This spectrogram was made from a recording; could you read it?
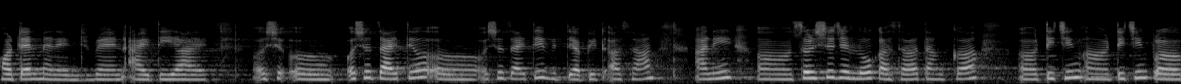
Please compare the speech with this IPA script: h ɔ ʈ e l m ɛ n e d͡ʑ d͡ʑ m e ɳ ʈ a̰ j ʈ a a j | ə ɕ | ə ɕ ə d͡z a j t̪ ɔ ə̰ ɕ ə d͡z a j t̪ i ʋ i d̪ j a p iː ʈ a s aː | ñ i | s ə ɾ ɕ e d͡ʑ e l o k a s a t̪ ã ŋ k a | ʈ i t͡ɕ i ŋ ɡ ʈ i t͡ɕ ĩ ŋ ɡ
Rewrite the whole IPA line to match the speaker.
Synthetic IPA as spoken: h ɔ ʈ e l m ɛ n e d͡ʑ d͡ʑ m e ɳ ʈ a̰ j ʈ i a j | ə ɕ | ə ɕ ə d͡z a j t̪ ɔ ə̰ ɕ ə d͡z a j t̪ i ʋ i d̪ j a p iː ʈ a s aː | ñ i | s ə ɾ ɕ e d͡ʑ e l o k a s a t̪ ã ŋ k a | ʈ i t͡ɕ i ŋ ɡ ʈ i t͡ɕ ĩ ŋ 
